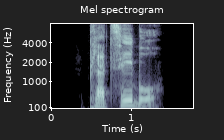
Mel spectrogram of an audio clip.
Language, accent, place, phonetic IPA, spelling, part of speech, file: German, Germany, Berlin, [plaˈt͡seːbo], Placebo, noun, De-Placebo.ogg
- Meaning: placebo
